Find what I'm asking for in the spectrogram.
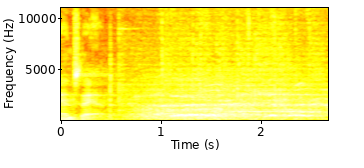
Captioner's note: audience "Oohs," cheers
